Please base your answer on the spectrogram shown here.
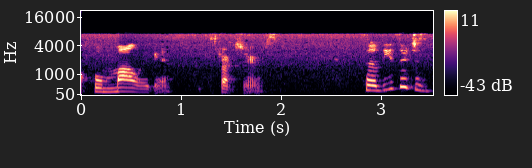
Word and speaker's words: homologous: talk about homologous structures we pronounce this with the emphasis on ma homologous structures so these are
